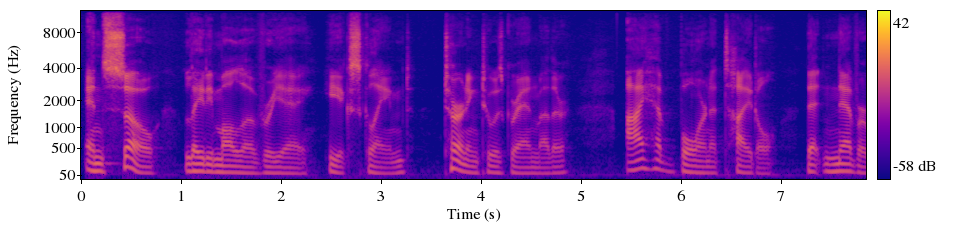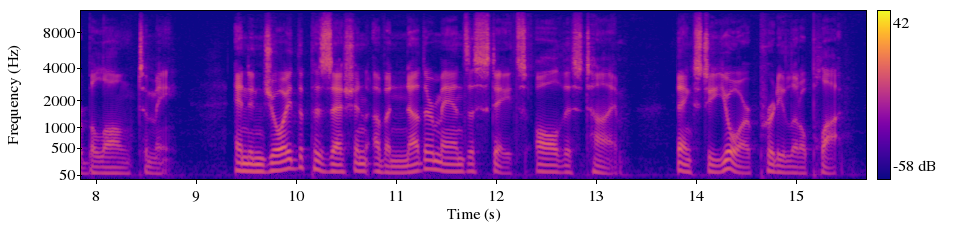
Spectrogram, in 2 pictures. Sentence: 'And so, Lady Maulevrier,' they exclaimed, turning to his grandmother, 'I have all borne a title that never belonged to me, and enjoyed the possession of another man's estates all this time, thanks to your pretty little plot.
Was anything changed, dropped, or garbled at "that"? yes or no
no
